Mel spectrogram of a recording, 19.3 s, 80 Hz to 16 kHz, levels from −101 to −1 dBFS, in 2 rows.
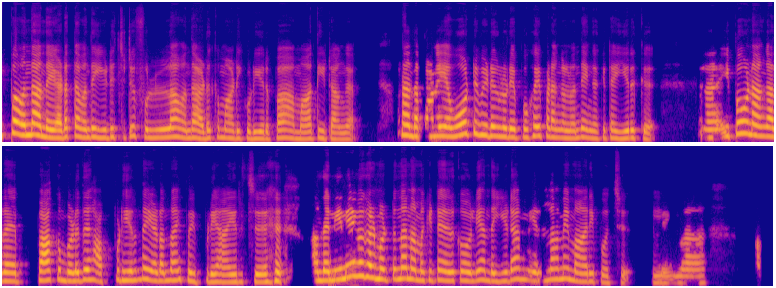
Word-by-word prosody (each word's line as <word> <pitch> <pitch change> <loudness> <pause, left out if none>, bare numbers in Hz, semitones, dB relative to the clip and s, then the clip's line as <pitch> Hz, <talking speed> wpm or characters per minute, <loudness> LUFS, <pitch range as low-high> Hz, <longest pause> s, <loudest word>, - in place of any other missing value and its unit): இப்போ 320 - +4
வந்து 270 +1 +7
அந்த 225 -4 +4
எடத்த 225 +4 0
வந்து 220 +2 +1
இடிச்சுட்டு, 220 +2 -6
ஃபுல்லா 205 +2 0
வந்து 200 +1 -2
அடுக்கு 195 +4 -4
மாடி 185 -1 -4
குடியிருப்பா 175 +2 -3 0.2
மாத்தீட்டாங்க. 170 -2 -5 0.6
ஆனா, 275 - +2
அந்த 235 -1 +3
பழைய 240 +1 +3 0.2
ஓட்டு 300 +1 +2
வீடுகளுடைய 235 -5 +2
புகைப்படங்கள் 210 -4 -1
வந்து 210 +3 -3
எங்ககிட்ட 190 +1 -5
இருக்கு. 195 -3 -3 0.7
அ - - +1 0.3
இப்போவும் 300 +3 +3
நாங்க 245 -2 +2
அத 220 - +2 0.4
பாக்கும்பொழுது, 235 -1 +3 0.2
அப்படி 210 +4 -5
இருந்த 245 +4 -2
எடந்தான், 235 +3 -2
இப்ப 225 -3 -1
இப்டி 200 0 -3
ஆயிருச்சு. 195 +1 -2 0.7
அந்த 235 +1 +3
நினைவுகள் 320 +2 +4
மட்டுந்தான் 265 +2 +1
நம்ம 235 -2 -1
கிட்ட 245 +2 -3
இருக்கும், 225 0 0
இல்லையா! 245 +2 -2
அந்த 215 -1 -1
இடம், 260 +2 -2 0.2
எல்லாமே 265 +5 -3
மாறிப்போச்சு 205 -4 -6 0.4
இல்லிங்களா. 90 - -7 0.8
அப் - - -13
220 Hz, 140 wpm, -23 LUFS, 195-245 Hz, 0.8 s, வந்து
